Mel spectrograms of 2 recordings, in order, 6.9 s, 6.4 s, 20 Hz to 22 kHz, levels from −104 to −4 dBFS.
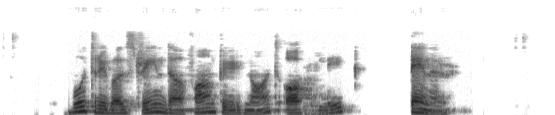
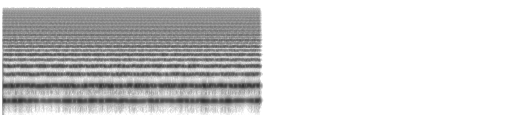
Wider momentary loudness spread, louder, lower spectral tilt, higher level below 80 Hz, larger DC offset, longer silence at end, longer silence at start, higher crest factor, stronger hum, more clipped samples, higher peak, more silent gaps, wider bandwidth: first, 11 LU vs 1 LU; about the same, -27 LUFS vs -28 LUFS; first, -8.5 dB/octave vs 5.5 dB/octave; first, -62 dBFS vs under -90 dBFS; neither; second, 1.25 s vs 3.2 s; first, 0.85 s vs 0.05 s; about the same, 20 dB vs 16 dB; neither; neither; first, -8 dBFS vs -16 dBFS; first, 4.57-5.12 s vs none; second, 6.8 kHz vs 16.5 kHz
